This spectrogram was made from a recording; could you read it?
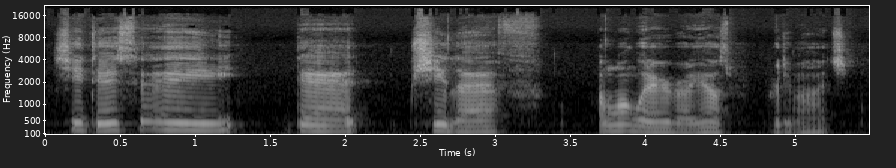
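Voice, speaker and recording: A woman with a New York accent talks casually on her vlog, her voice raspy and gravelly and sitting fairly low. She is chatty and slangy, and she acts out what other people said. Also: unhurried. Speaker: YouTube commentary host.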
